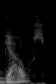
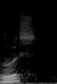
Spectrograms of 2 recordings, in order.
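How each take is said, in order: First: The vowel glides from 'a' to 'oo'. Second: The vowel is a plain French 'o' sound. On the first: The speaker calls it right. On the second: The speaker calls it wrong.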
